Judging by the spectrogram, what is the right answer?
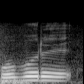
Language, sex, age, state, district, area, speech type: Tamil, male, 45-60, Tamil Nadu, Dharmapuri, rural, spontaneous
